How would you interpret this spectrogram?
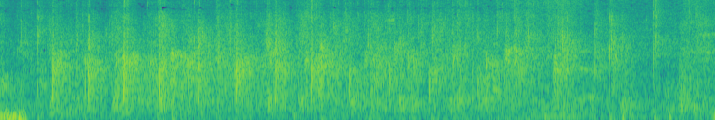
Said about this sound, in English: Clearly, yes, round of applause.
